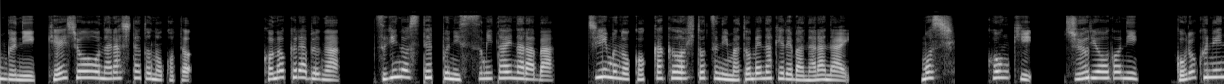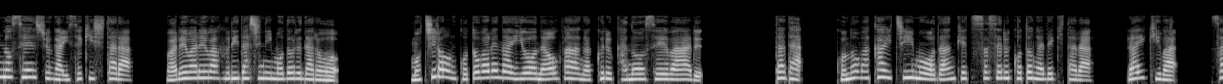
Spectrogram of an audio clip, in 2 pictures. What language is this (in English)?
Japanese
